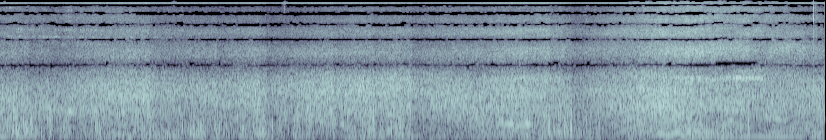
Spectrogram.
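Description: Road traffic from cars driving along the road below: a steady wash of engine and tyre noise. Near the end a steady engine hum comes in.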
